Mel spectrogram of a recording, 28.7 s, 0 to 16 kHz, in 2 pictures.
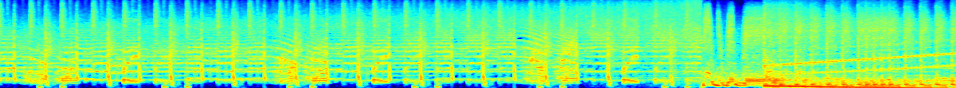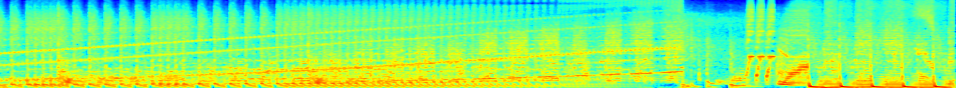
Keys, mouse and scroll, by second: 1.1-1.5 scroll up 3, 2.0-3.0 shift+middle drag, 3.0-5.6 scroll down 1, 5.6-6.8 scroll up 4, 9.4 click, 10.1-10.9 scroll down 2, 10.9 click, 12.5 scroll up 2, 16.1-17.5 scroll down 3, 17.5-21.2 scroll down 1, 21.2 click, 22.6 s, 25.2 ctrl+z, 26.2 KP_3, 26.8 scroll down 3, 27.0-28.6 middle drag.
